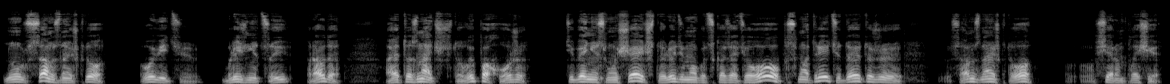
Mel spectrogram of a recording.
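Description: An earnest, honest young knight, voiced by a low-voiced man, who speaks a little hesitantly. The voice is deep and husky. The audiobook recording is dry and close. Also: animated, normal speed, mellow, dry recording.

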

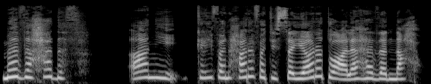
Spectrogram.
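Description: A woman's voice: high-pitched, fast talker, a bit bright, no echo, clean studio sound, pitched above the performer's own voice. A woman voicing an anxious young female agent in a spy audiobook, sounding alarmed. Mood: shaken. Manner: breathless, alarmed.

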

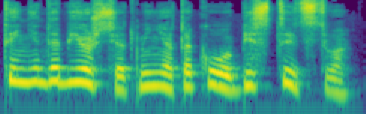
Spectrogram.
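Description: A man's voice: a little fast, warm tone, dry recording, studio quality. A male narrator voicing a prim, frightened young French wife in a raised, pleading voice. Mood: indignant. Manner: high pleading voice rising to shrill cries.

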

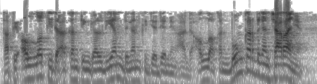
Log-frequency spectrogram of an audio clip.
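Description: A man's voice: on the low side, expressive, phone-quality sound. A male preacher telling a story in a sermon, rhetorical and full of tag questions to his listeners. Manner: rapid, rhetorical, with frequent tag questions to the audience.

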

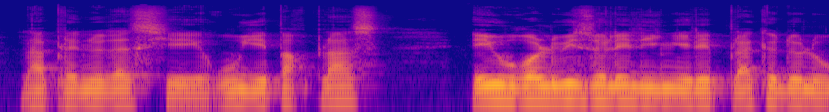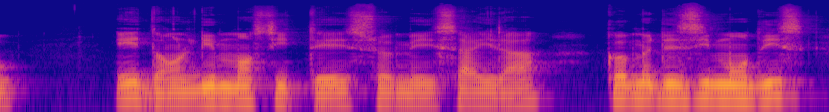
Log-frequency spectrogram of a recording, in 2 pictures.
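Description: A man narrating a literary novel as an audiobook, in a measured, expressive reading. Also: fairly low pitch.

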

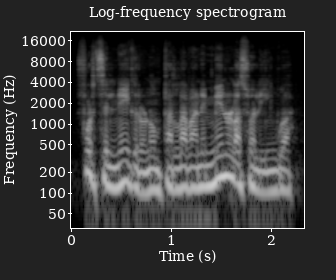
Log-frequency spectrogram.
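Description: A man narrating a novel aloud in a measured, calm reading voice. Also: medium pitch, no room sound. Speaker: audiobook reader. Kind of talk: scripted narration.

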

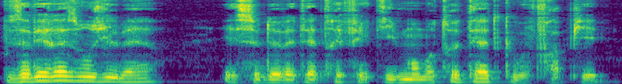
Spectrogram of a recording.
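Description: A man's voice: fairly low pitch, fairly quick, dark tone, slightly rough. A man voicing a proud, jilted young woman who speaks indignantly and pleads in a read-aloud novel. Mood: wistful.

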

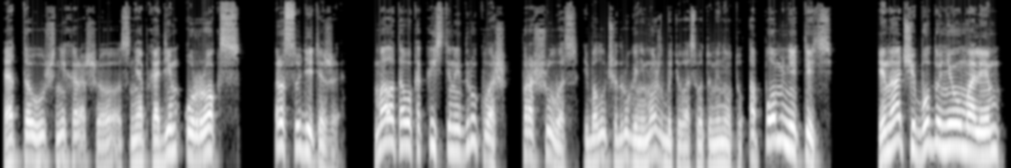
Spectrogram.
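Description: A man's voice: fairly high pitch, big pitch swings, moderate pace, darkish tone, dry recording. A man reading aloud plays a pompous, oily middle-aged official who speaks with prim, fussy formality. His voice rises and falls a lot, and the recording is dry. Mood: stern. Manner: pompous, unctuous, deferential "-s" endings.

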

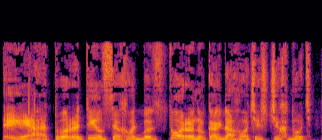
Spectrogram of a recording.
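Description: A man voicing a grumbling old grandfather who digs for treasure and talks to himself in a gruff, exclaiming way. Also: fairly high pitch, sing-song, measured pace, fairly bright tone, dry recording, studio quality, pitched above the performer's own voice, full character voice.

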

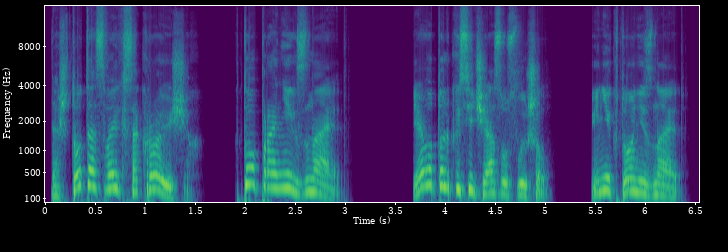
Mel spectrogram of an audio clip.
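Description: A man voicing a nervous, scrawny male werewolf in human form who talks in a hurried, frightened way. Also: high voice, sing-song, voice pushed up, full character voice. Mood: agitated. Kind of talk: audiobook character voice.

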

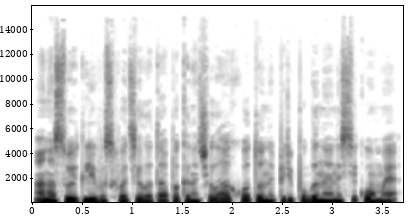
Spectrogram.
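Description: A woman narrating a literary story in a calm, measured audiobook reading. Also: mid-range voice, no room sound, clean studio sound.

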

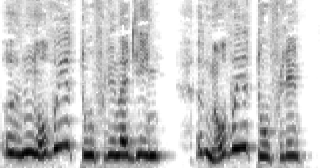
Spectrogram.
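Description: Brief: a man playing a fretful middle-aged mother who nags and scolds, lively and mellow, storybook reading. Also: extremely high pitch, a little slow, full character voice. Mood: nagging. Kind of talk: audiobook character voice.

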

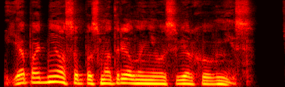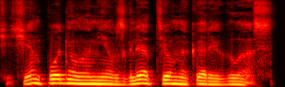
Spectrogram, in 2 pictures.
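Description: Dark, husky man narrating an audiobook. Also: medium pitch. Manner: steady, measured, stern. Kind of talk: first-person audiobook narration.

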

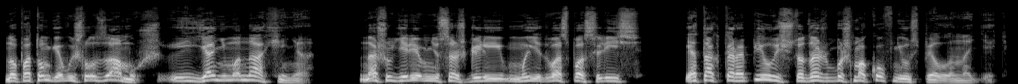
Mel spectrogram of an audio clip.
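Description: A man voicing a frightened, ragged young peasant mother in an audiobook, answering timidly and haltingly. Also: a little high, expressive, gravelly, no echo, studio quality, voice pushed up, heavily acted. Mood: timid, pleading. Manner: timid, faltering. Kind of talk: audiobook character voice.

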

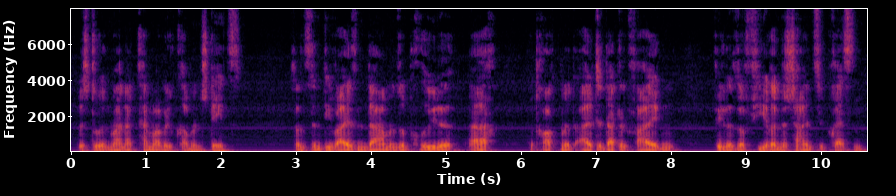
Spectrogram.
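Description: A man voicing a doting, generous aging king in slow, solemn verse, with a husky voice. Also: rumbling low, darkish tone, full character voice.

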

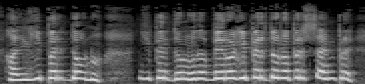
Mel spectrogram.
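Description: A man's voice: extremely high pitch, drawn-out words, pitched above the performer's own voice, heavily acted. A man voicing a desperate, fervent young man who pleads in a raised, imploring voice, in an audiobook reading of a classic novel.

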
